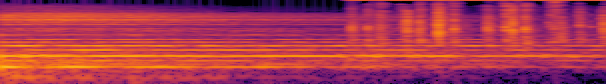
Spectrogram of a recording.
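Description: Keys clicking on a computer keyboard, a quick irregular patter of taps rising over a steady musical drone in the second half, moderately close.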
